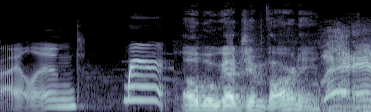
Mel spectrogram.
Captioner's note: making cat noise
